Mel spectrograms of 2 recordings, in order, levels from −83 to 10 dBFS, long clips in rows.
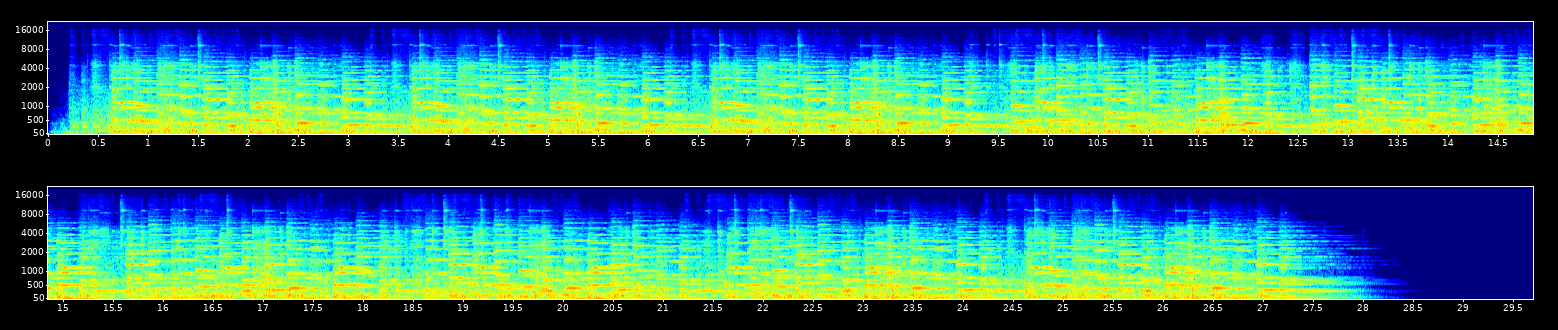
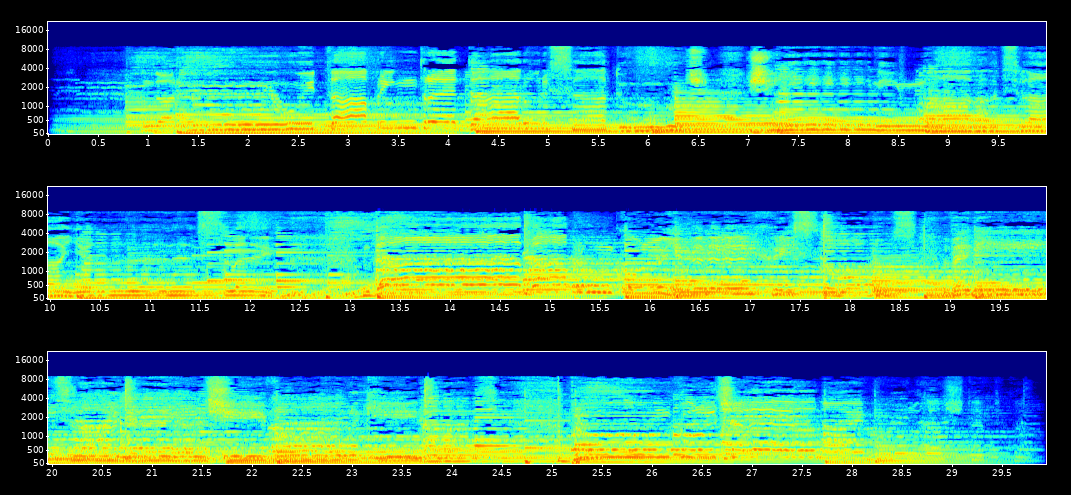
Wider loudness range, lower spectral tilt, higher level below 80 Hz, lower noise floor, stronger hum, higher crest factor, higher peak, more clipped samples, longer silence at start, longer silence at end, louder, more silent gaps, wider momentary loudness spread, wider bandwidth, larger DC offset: about the same, 1 LU vs 2 LU; about the same, -6 dB/octave vs -6 dB/octave; about the same, -26 dBFS vs -24 dBFS; first, under -90 dBFS vs -37 dBFS; neither; about the same, 16 dB vs 12 dB; about the same, 0 dBFS vs 0 dBFS; neither; about the same, 0.15 s vs 0.2 s; first, 1.75 s vs 0.2 s; second, -16 LUFS vs -13 LUFS; neither; about the same, 5 LU vs 5 LU; first, 15 kHz vs 9.4 kHz; neither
